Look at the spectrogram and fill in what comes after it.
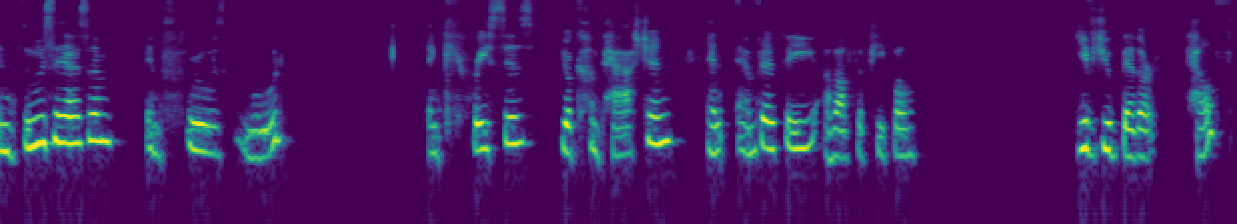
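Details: Woman with post-stroke aphasia plus apraxia of speech and dysarthria, in recovery; aphasia with apraxia of speech and dysarthria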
